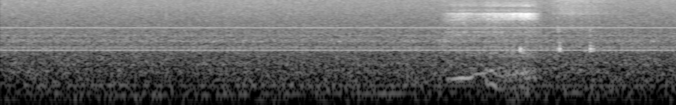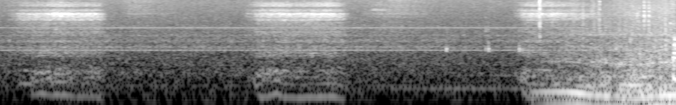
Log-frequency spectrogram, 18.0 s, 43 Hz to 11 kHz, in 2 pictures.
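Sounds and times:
man snoring: 0:05.9 - 0:07.2, 0:09.2 - 0:10.5, 0:12.3 - 0:13.7, 0:16.0 - 0:16.8
loud low car rumble: 0:16.4 - 0:18.0.

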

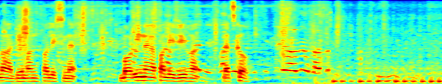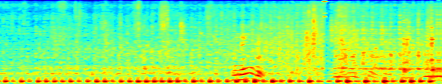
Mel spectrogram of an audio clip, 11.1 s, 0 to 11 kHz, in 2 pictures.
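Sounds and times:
motorcycle engine running slowly: 0:03.8 - 0:11.0.

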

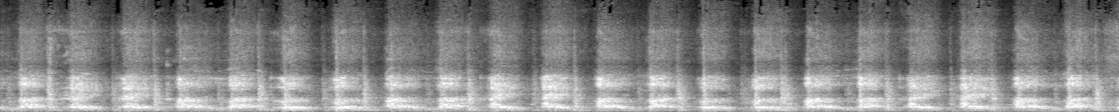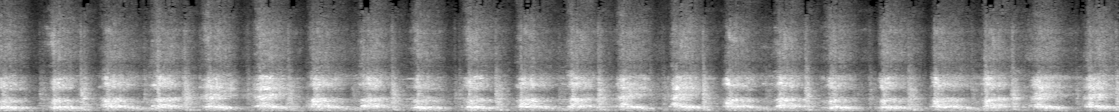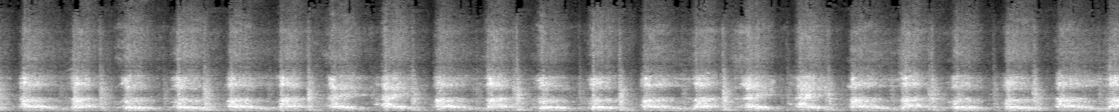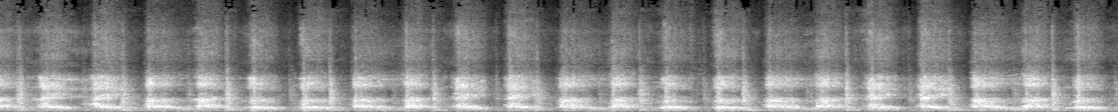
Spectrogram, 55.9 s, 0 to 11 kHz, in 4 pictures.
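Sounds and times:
frame drums beating: 0:00.0 - 0:55.9
men chanting in unison: 0:00.0 - 0:55.9.

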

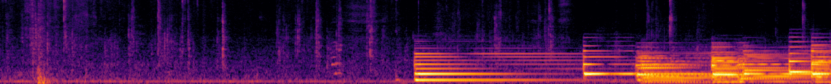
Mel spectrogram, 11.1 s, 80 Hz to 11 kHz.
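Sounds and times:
grand piano chords: 0:05.4 - 0:11.0.

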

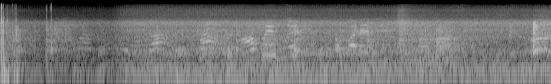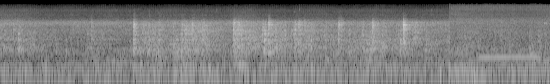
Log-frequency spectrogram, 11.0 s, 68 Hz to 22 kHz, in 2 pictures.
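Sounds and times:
metal knocks and clanks: 0:05.3 - 0:10.0
steady low rumble: 0:09.6 - 0:11.0.

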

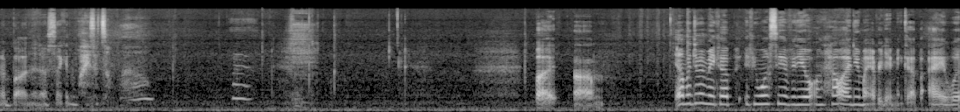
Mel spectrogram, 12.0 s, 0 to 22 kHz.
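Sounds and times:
woman whining: 0:02.9 - 0:03.8
faint rustling: 0:07.5 - 0:08.9.

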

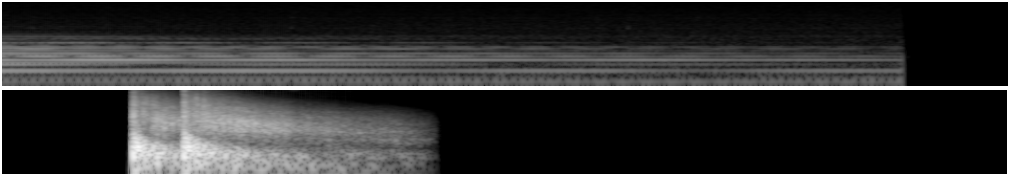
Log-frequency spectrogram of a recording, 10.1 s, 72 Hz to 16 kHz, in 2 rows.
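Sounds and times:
gunshots with echo: 0:05.7 - 0:07.2.

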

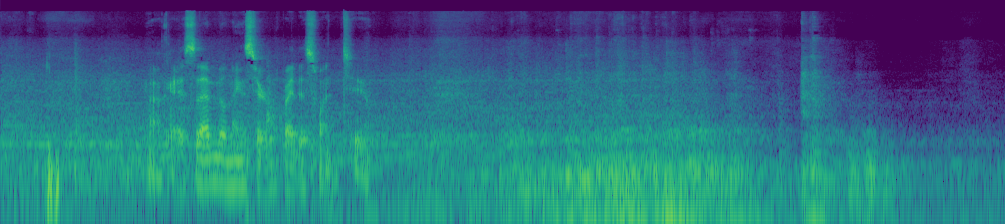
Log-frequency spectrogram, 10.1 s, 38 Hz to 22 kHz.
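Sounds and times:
elevator doors sliding: 0:00.0 - 0:10.0
elevator doors thumping shut: 0:04.9 - 0:09.2.

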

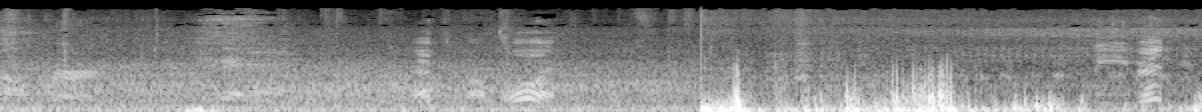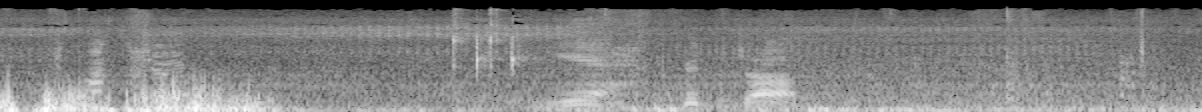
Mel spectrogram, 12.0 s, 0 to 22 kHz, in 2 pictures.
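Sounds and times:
wind rumble on microphone: 0:03.5 - 0:07.6
sharp clicks: 0:08.2 - 0:08.8.

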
